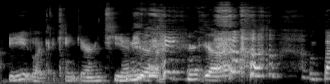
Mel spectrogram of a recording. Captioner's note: laughs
